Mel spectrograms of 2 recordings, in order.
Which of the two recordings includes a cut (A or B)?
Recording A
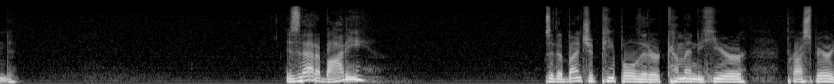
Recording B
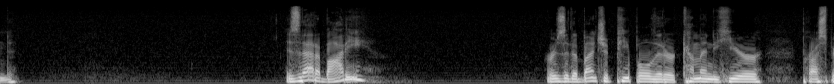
A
